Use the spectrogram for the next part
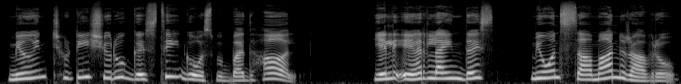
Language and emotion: Kashmiri, sad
